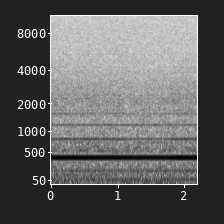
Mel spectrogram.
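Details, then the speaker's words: Hammarlund SP-600 double-conversion receiver during 455 kHz IF alignment: steady whistle near 400 Hz with faint overtones persists after adjustment; source of the odd tone unclear. "Sounds much better now. Maybe that was that whole problem. Nope, still does that funny sound."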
